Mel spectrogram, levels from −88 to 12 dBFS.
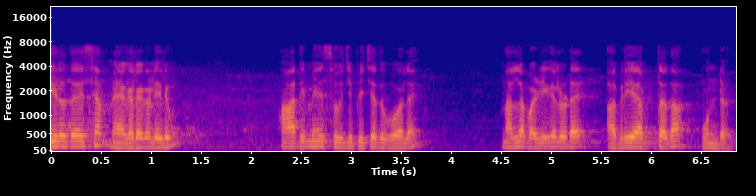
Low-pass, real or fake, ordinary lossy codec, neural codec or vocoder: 7.2 kHz; fake; none; codec, 16 kHz in and 24 kHz out, 2.2 kbps, FireRedTTS-2 codec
